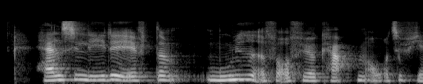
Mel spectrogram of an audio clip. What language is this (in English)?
Danish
